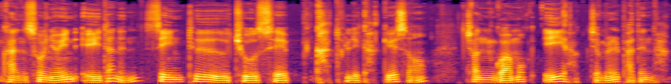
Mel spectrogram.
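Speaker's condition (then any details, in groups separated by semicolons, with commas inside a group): No condition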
